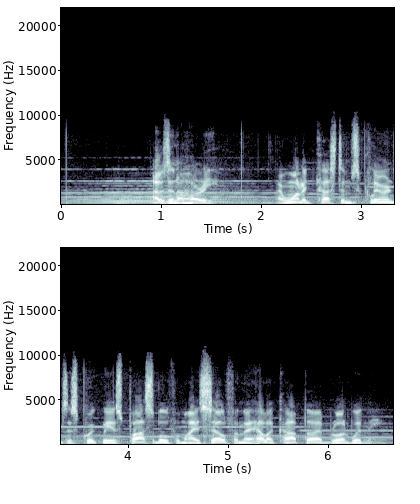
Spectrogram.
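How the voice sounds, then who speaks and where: An actor playing a brash, wry American helicopter pilot in a hard-boiled old-time radio drama. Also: male voice, medium pitch, a bit bright, natural voice. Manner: wry, laconic, wisecracking. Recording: vintage radio recording, music behind.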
